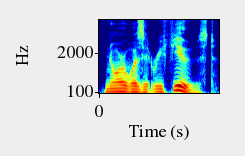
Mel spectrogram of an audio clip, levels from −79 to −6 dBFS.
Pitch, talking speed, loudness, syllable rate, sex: 115 Hz, 160 wpm, -17 LUFS, 4.4 syllables/s, male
